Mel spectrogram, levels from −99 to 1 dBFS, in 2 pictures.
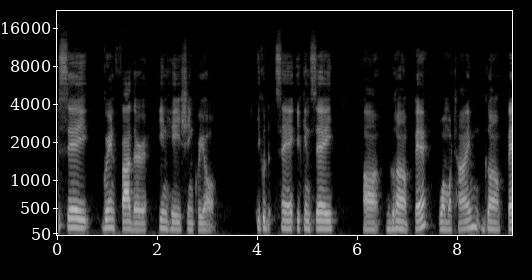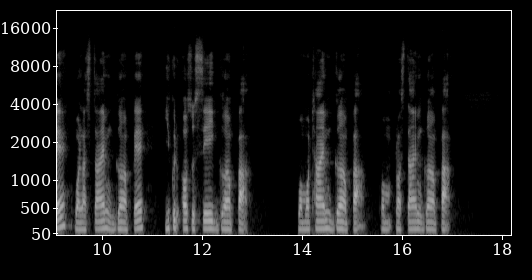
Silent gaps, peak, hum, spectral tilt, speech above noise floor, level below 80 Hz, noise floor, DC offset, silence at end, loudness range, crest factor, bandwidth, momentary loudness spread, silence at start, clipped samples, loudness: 13.74-13.91 s; -18 dBFS; none; -6 dB/octave; over 54 dB; -70 dBFS; under -90 dBFS; under 0.1%; 1.25 s; 4 LU; 18 dB; 13 kHz; 10 LU; 0.05 s; under 0.1%; -37 LUFS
